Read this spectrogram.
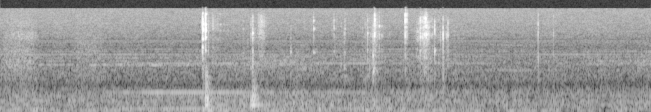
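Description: Small plastic pots click and knock on a table.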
